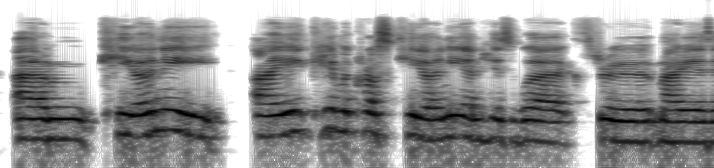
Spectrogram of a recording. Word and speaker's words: Ke'oni: it's such a pleasure to have you here keaney and your company is it that's how you pronounce it yes it's called pohala is a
